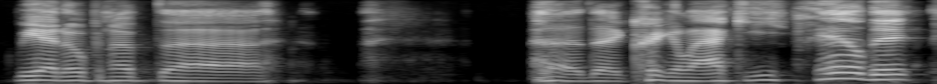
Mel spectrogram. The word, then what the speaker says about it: Craigellachie: Craigellachie is the way you really pronounce it.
